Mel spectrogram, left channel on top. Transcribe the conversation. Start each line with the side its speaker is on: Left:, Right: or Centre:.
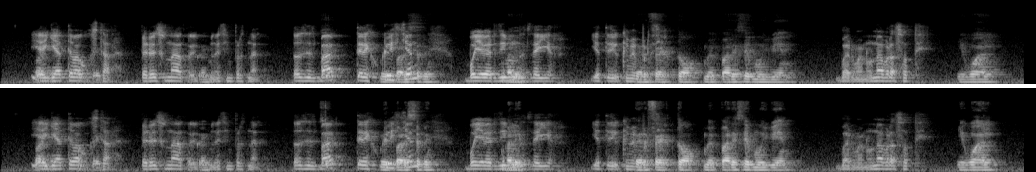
Left: y
Right: Vale,
Left: allá te va
Right: ok,
Left: a gustar, pero es una recomendación
Right: ok.
Left: personal. Entonces,
Right: Sí,
Left: va, te dejo,
Right: me
Left: Cristian.
Right: parece bien.
Left: Voy a ver Demon
Right: Vale,
Left: Slayer. Ya te digo qué me
Right: perfecto,
Left: pareció.
Right: me parece muy bien.
Left: Va, hermano, un abrazote.
Right: Igual.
